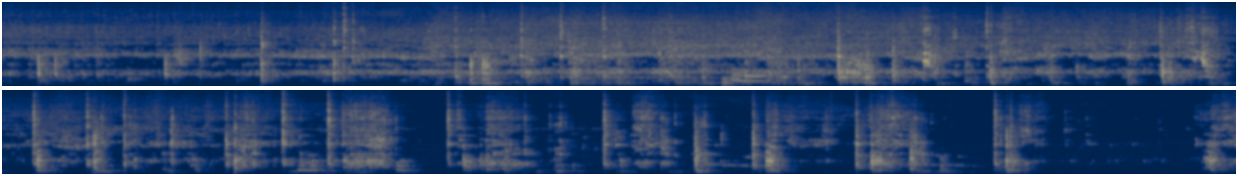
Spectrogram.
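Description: Raw mutton pieces sizzling in hot oil in a pressure cooker while a spatula stirs them, scraping and knocking against the pot. The sizzle is steady for about the first half; after that it thins out into separate stirring strokes with short pauses.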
